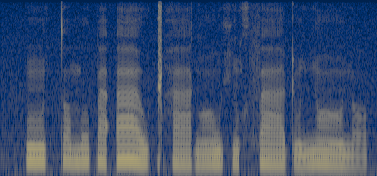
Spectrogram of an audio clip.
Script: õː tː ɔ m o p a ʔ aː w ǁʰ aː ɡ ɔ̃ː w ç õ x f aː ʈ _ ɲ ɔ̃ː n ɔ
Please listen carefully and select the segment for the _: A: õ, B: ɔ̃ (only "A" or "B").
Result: A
